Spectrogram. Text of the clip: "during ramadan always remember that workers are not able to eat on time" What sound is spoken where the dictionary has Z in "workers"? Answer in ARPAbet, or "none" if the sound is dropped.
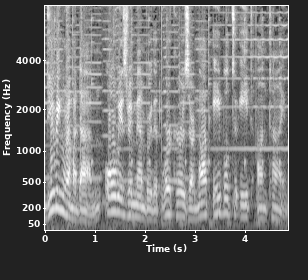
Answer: Z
